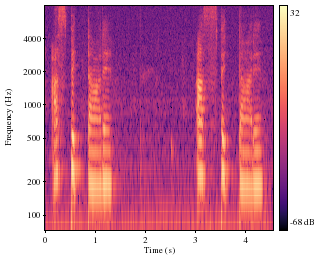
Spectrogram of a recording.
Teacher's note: Es sorda también con consonante sorda.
